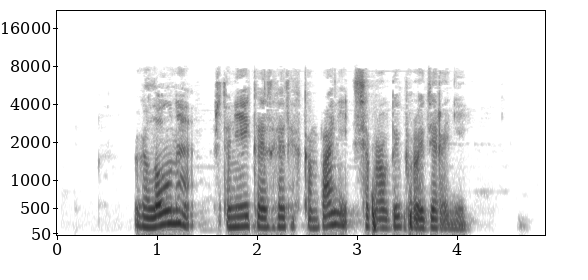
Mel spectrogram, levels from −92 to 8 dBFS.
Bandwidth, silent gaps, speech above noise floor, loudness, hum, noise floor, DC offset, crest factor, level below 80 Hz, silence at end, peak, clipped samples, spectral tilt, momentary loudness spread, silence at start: 7.8 kHz; none; 50 dB; -18 LUFS; none; -67 dBFS; under 0.1%; 18 dB; -58 dBFS; 0.8 s; -2 dBFS; under 0.1%; -7 dB/octave; 14 LU; 0.8 s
